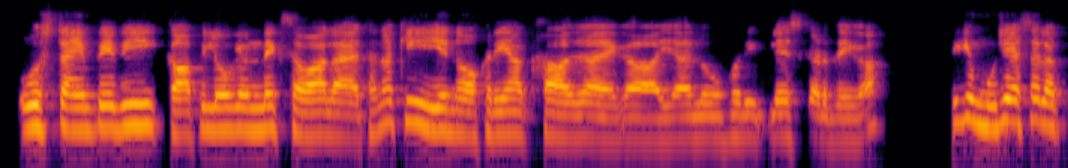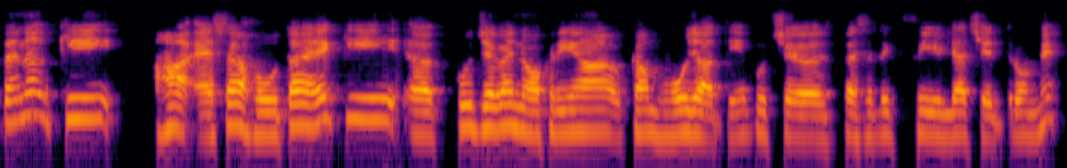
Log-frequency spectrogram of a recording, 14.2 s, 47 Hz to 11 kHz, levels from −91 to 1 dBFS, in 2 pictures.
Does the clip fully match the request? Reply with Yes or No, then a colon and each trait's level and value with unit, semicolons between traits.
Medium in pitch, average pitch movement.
Yes: medium, 155 Hz; average, 4.7 semitones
